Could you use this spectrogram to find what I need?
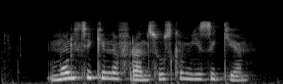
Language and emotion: Russian, neutral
